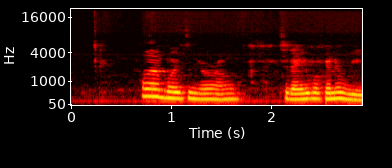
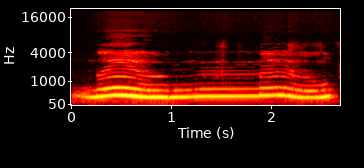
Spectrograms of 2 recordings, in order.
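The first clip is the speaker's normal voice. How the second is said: high louder mooing cow; 4 semitones higher, 5 dB louder than usual. Acted. Confused cow lowing in the barn, loud moo. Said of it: "who muttered".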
